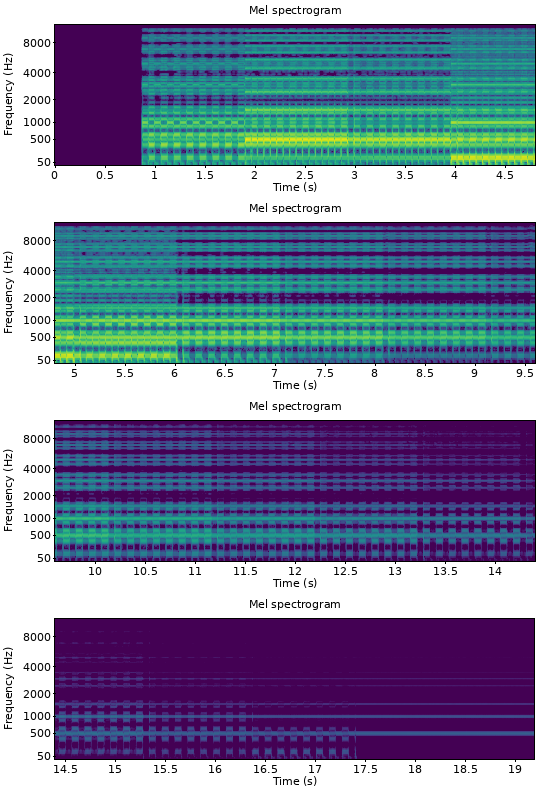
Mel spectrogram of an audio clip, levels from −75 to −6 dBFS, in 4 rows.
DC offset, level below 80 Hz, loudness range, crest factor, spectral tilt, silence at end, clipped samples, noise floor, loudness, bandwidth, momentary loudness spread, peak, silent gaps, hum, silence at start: under 0.1%; -38 dBFS; 20 LU; 16 dB; -4 dB/octave; 6 s; under 0.1%; -80 dBFS; -15 LUFS; 11.5 kHz; 20 LU; -2 dBFS; none; 50 Hz at -40 dBFS; 0.85 s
